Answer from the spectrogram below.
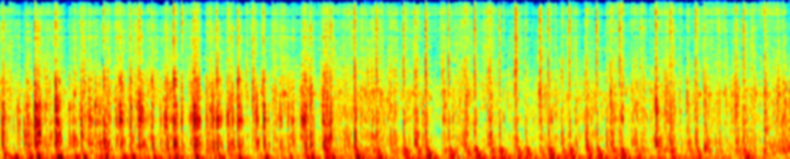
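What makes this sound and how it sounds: Fingertips tap quickly on the hard plastic button panel fixed below a car's dashboard screen, giving a dense run of short, dry clicks and taps with little ring. Rain falls on the windshield, adding a steady low wash beneath the tapping.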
